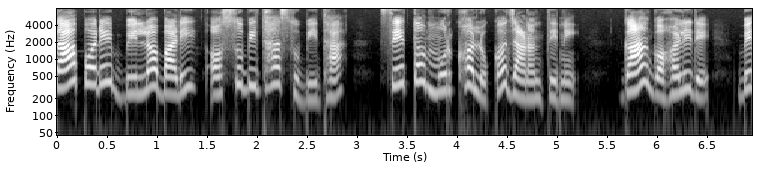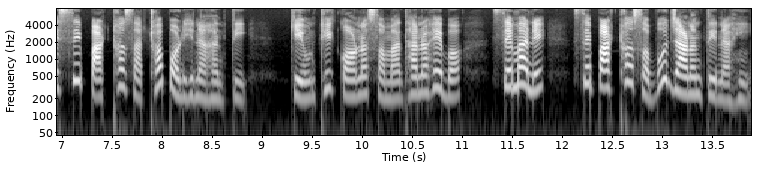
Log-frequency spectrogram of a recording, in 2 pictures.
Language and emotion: Odia, neutral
